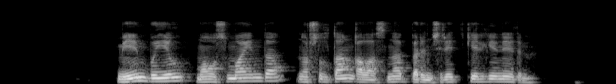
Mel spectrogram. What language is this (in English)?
Kazakh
